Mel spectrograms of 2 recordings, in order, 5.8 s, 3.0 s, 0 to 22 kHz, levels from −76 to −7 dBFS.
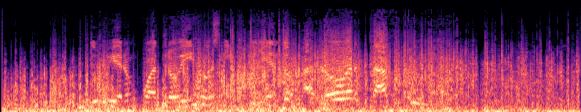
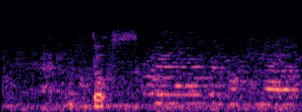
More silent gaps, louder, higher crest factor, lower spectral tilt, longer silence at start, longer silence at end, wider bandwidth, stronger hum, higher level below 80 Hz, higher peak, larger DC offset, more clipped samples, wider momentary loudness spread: neither; first, -12 LUFS vs -31 LUFS; second, 12 dB vs 20 dB; about the same, -6 dB/octave vs -6 dB/octave; about the same, 0 s vs 0.05 s; about the same, 0 s vs 0 s; first, 13 kHz vs 7.8 kHz; neither; first, -16 dBFS vs -58 dBFS; first, 0 dBFS vs -10 dBFS; neither; neither; second, 9 LU vs 15 LU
